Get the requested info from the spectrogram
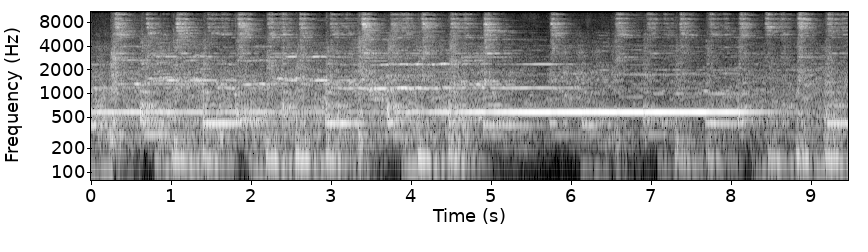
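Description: Live stage-play accompaniment music: metal percussion struck in a steady beat, with drumming and long held melody notes.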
